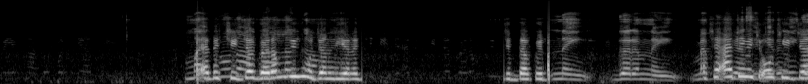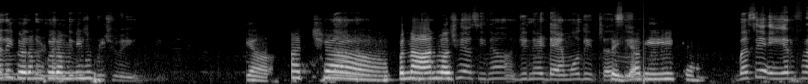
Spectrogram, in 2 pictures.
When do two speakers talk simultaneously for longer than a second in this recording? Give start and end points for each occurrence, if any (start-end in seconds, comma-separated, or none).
2.0-3.4, 7.0-9.2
